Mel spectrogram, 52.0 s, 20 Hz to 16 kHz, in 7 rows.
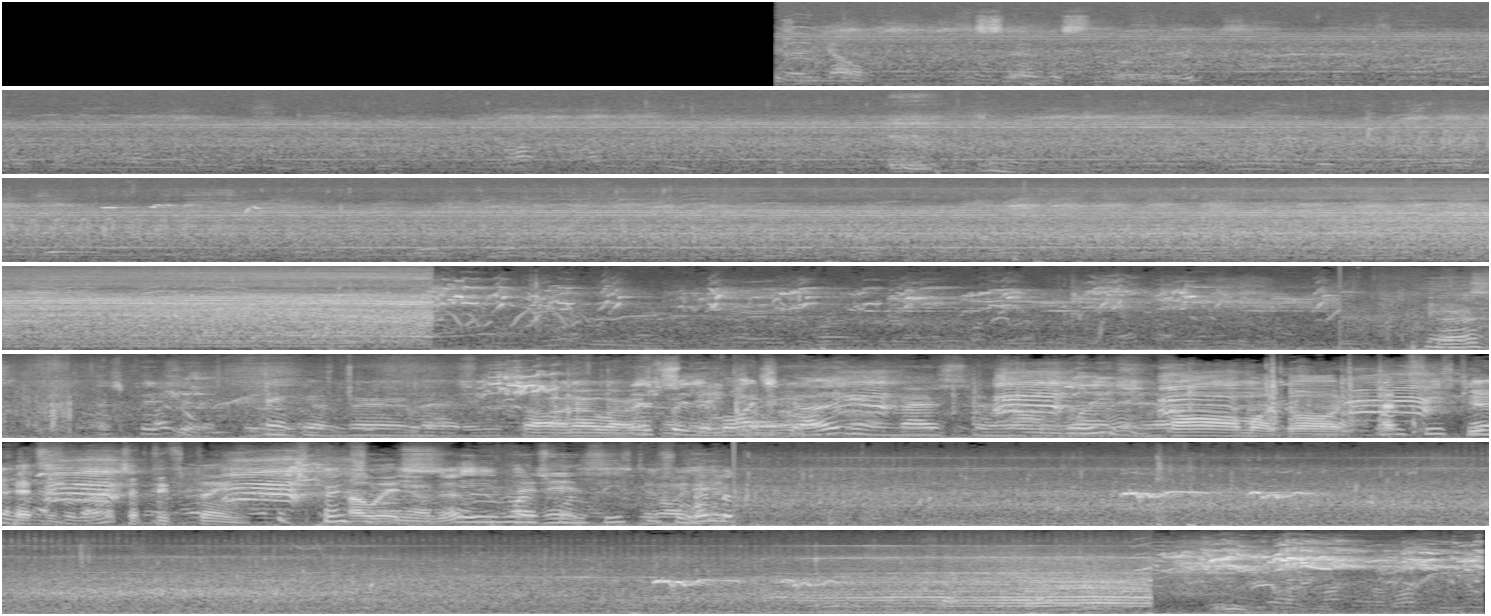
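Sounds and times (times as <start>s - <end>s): faint steady tones: 3.9s - 24.6s, 36.7s - 52.0s
mechanical whir: 3.9s - 25.2s, 29.0s - 52.0s
birds chirping: 3.9s - 52.0s.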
